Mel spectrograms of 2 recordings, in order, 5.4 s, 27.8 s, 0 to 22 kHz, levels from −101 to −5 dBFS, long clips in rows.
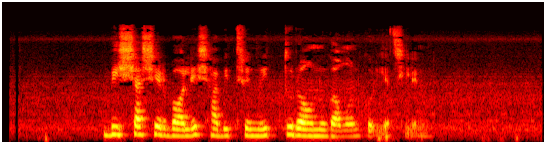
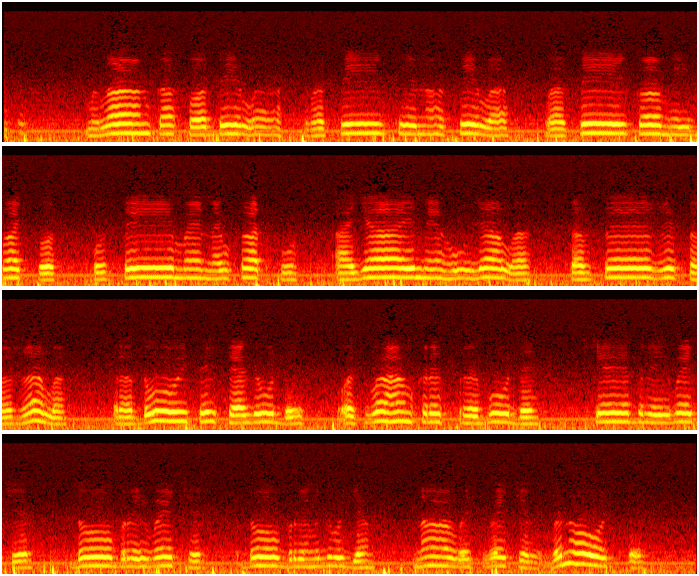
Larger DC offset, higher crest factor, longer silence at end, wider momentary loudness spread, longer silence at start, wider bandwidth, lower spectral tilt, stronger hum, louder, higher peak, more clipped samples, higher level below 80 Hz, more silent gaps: neither; first, 20 dB vs 14 dB; first, 1.15 s vs 0 s; first, 15 LU vs 12 LU; first, 1 s vs 0 s; second, 11.5 kHz vs 16 kHz; second, -4.5 dB/octave vs -9 dB/octave; neither; about the same, -31 LUFS vs -31 LUFS; about the same, -14 dBFS vs -16 dBFS; neither; second, -74 dBFS vs -46 dBFS; neither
